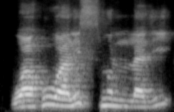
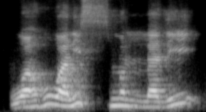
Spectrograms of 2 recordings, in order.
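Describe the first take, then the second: First: The hamza is dropped and the vowel moves back. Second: The hamza is dropped and the vowel moves back.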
